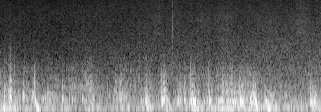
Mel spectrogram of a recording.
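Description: Thunderstorm ambience: thunder rumbling over steady rain.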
